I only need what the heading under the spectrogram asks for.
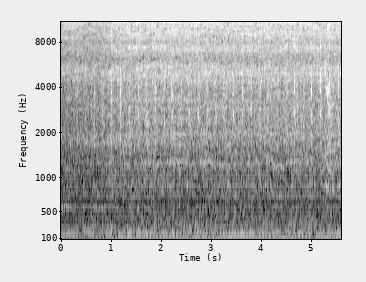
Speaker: Alright, guys. I got it fired up. We got some old crappy gas in it. Sounds like a valve train isn't too happy.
